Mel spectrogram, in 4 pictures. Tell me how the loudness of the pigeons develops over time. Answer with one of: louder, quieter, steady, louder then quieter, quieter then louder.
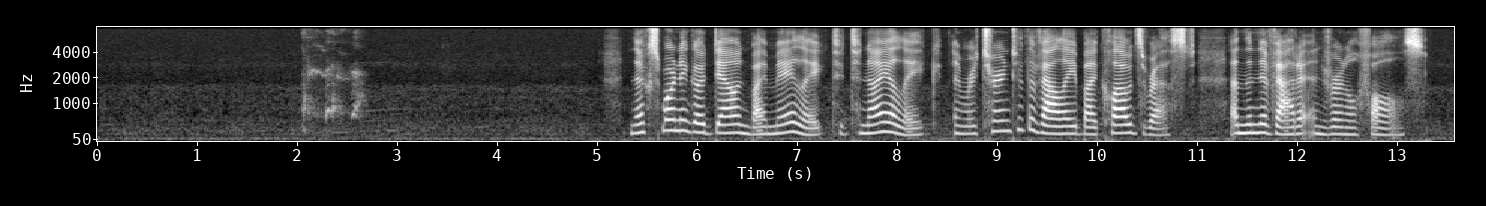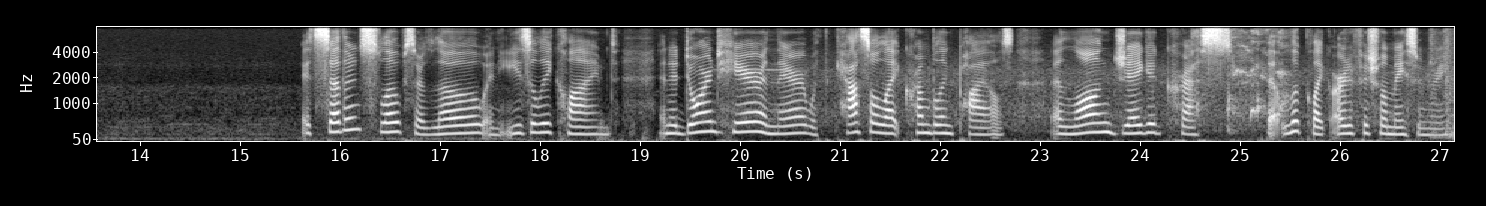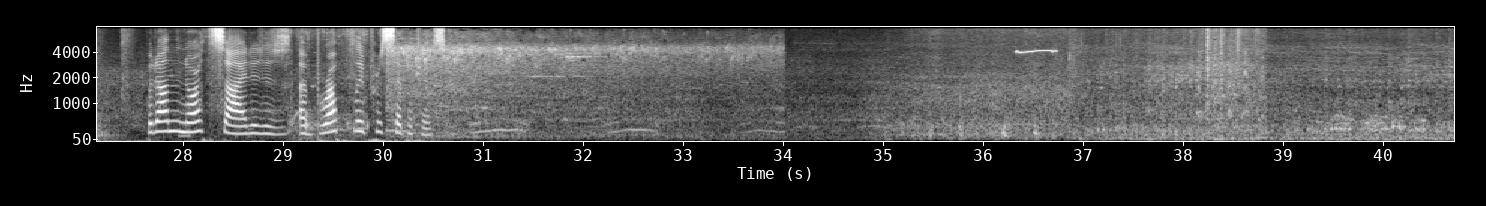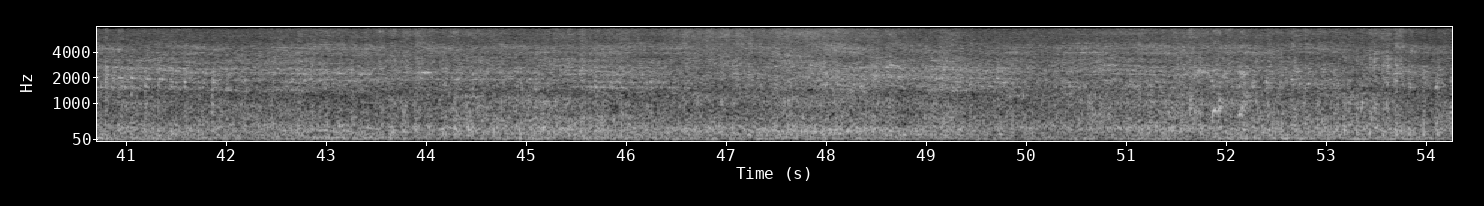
quieter then louder.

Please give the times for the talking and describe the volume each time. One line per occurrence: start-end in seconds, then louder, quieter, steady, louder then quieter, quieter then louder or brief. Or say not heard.
5.3-13.3 steady
15.6-30.8 steady.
